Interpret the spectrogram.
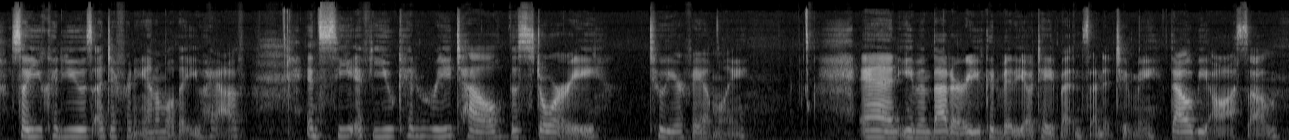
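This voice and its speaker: A woman teacher with a gravelly, mid-range voice retells a story for young children using props, moving at a moderate pace. She speaks simply, asks questions of the listener, and animatedly acts out exclamations.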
